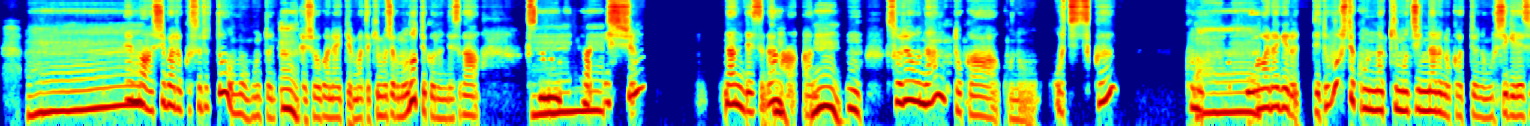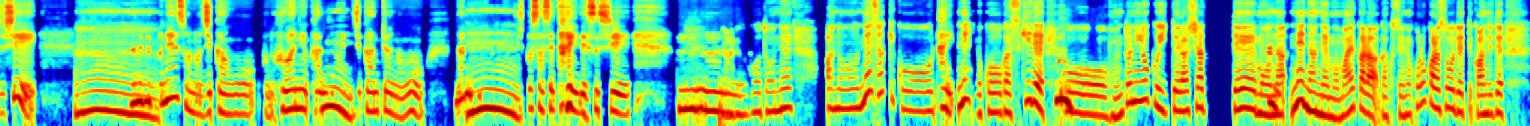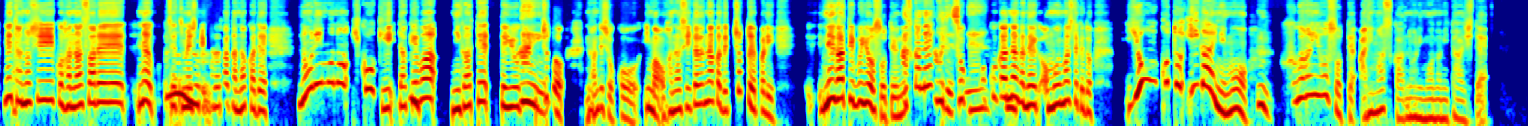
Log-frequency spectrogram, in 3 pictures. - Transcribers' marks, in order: unintelligible speech; other background noise; laughing while speaking: "させたい"
- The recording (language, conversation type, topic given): Japanese, advice, 知らない場所で不安を感じたとき、どうすれば落ち着けますか？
